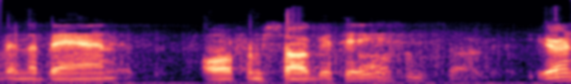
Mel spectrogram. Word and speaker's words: Saugerties: Is that pronunciation right? That's right, Mr. Allen. Saugerties? That's correct.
